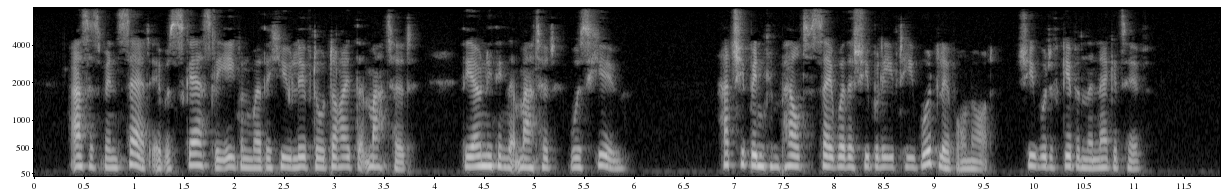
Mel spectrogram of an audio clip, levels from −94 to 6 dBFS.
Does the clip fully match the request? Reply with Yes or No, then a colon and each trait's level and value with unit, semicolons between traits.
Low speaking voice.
No: medium, 170 Hz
